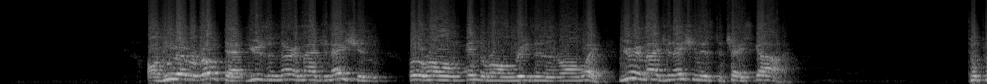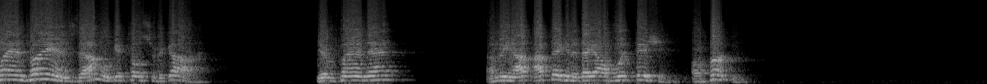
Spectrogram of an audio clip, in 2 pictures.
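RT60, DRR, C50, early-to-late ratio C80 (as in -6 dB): 0.40 s, 2.0 dB, 10.5 dB, 16.0 dB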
